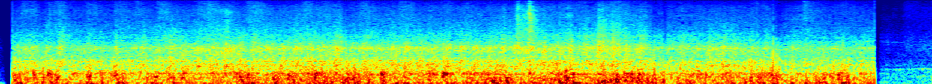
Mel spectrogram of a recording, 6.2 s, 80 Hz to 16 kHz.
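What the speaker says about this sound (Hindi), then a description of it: "क्या तेज़ भाग रही है ये ट्रेन" The 05810 Guwahati–New Bongaigaon passenger special in Assam runs at speed, with steady loud rumbling and rhythmic clickety-clack of wheels on rail heard from inside the carriage, cutting off abruptly near the end.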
